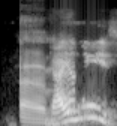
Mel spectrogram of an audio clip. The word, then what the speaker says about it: Guyanese: the poor Guyanese, is that how you say it? Guyanese? Guyanans? – Guyanese, you're right.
